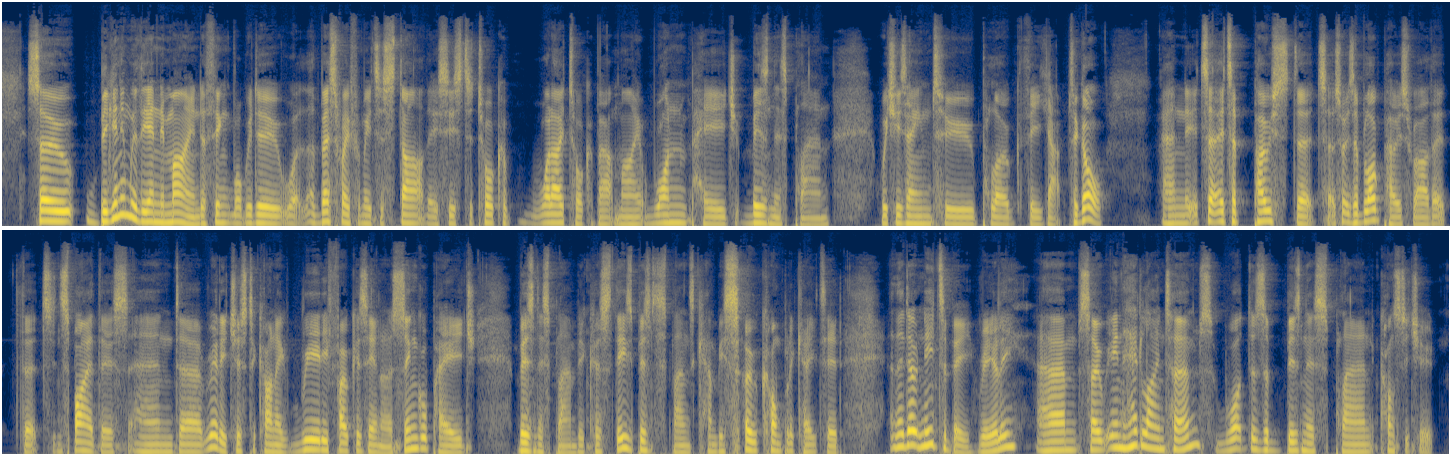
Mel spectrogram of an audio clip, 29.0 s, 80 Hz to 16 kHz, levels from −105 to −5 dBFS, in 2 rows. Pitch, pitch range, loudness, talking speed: 130 Hz, 120-150 Hz, -19 LUFS, 205 wpm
